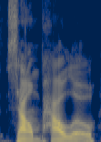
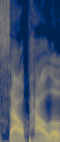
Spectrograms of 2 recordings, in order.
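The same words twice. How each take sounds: First: The first word ends with a nasal M-like sound. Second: The first word ends without a nasal M-like sound. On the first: The speaker calls it right. "like almost like a little M at the end of the Sao" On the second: The speaker calls it wrong. "it's not Sao Paulo"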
